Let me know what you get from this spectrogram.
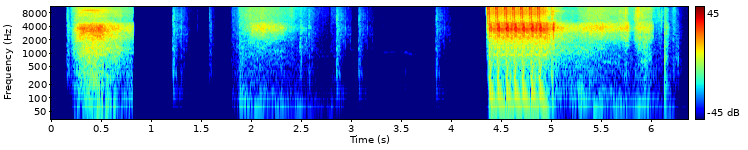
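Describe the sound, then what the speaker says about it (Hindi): Gunfire in the video game Free Fire, with rapid automatic bursts: one short burst, a second burst, then a louder sustained burst, separated by faint clicks and footsteps. "ओपी शवाल हमारे कप्तान को हेडशॉट मारना चाहते हैं।"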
